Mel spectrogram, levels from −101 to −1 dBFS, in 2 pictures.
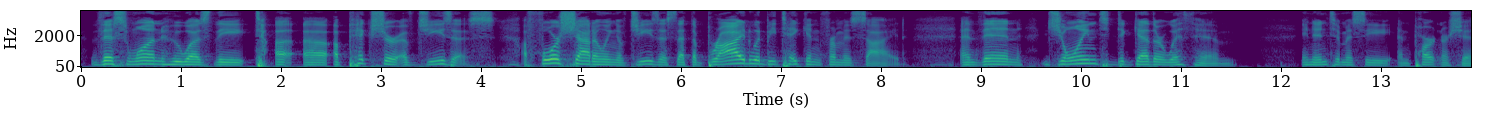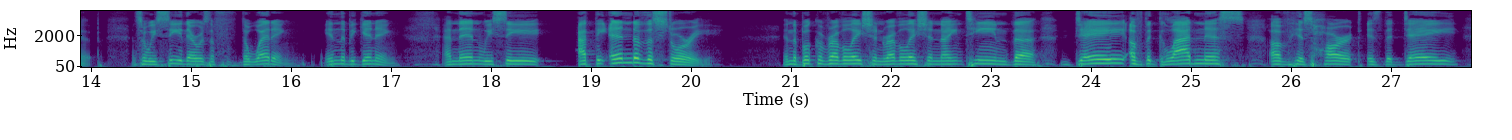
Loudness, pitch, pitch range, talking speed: -38 LUFS, 155 Hz, 135-175 Hz, 165 wpm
